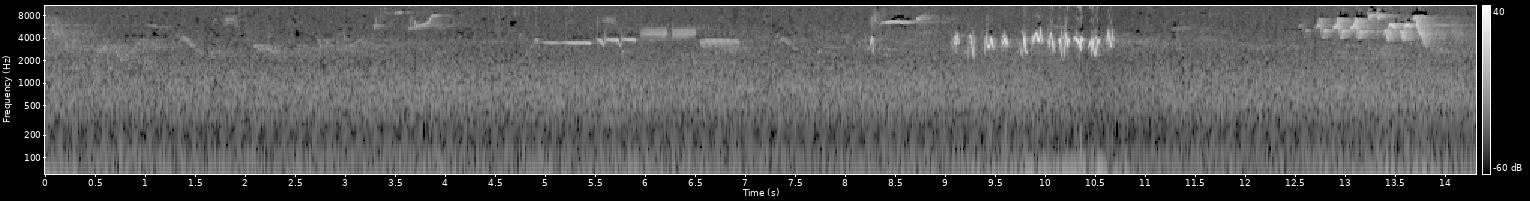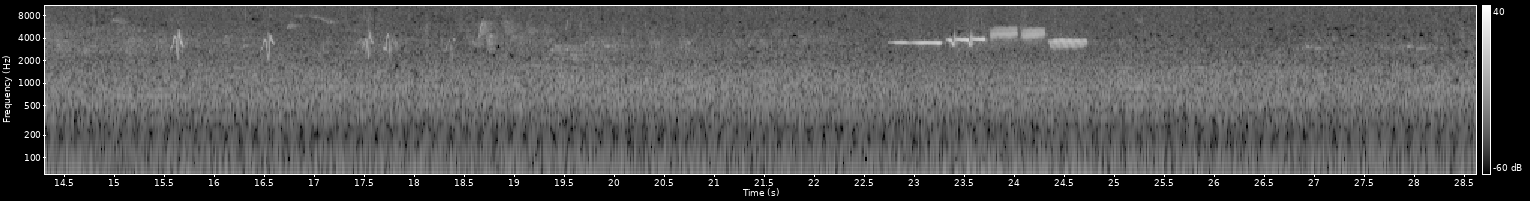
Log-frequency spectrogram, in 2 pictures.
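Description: Songbirds singing: short, high chirping phrases every few seconds over a steady faint hiss. The loudest is a rapid run of notes about ten seconds in.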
